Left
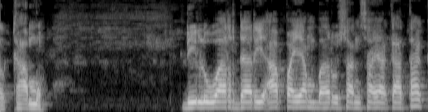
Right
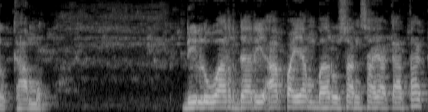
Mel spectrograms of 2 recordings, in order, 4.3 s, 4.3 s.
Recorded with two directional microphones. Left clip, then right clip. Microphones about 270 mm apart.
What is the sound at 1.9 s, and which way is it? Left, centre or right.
Speech, left.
